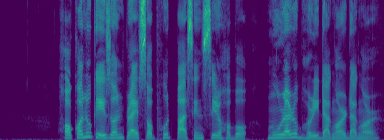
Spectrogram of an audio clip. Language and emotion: Assamese, neutral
